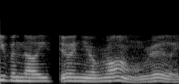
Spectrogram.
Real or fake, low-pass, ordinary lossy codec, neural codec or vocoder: fake; 7.2 kHz; AAC, 16 kbps; codec, 16 kHz in and 24 kHz out, 0.4 kbps, LongCat-Audio-Codec, two codebook decoder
